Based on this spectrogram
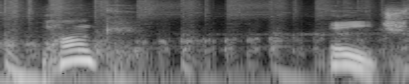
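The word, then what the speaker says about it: Punkh: 10 countdown song number two from New Delhi punk h that's how it's spelled PU nkh punk p u n KH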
